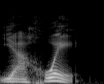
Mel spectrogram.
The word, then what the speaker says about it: Yahweh: and we sometimes pronounce it Yahweh. Or in, in English, we sometimes say Jehovah, but Jewish people will never pronounce this name.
